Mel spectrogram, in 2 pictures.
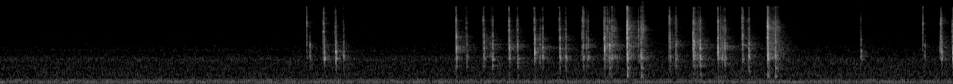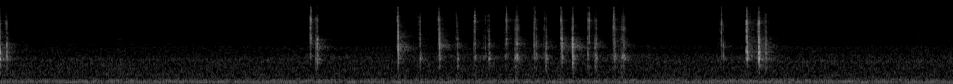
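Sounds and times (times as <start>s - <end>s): mechanical keyboard typing: 3.0s - 3.6s, 4.5s - 8.0s, 8.6s - 9.8s, 12.6s - 15.9s, 16.7s - 17.3s.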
